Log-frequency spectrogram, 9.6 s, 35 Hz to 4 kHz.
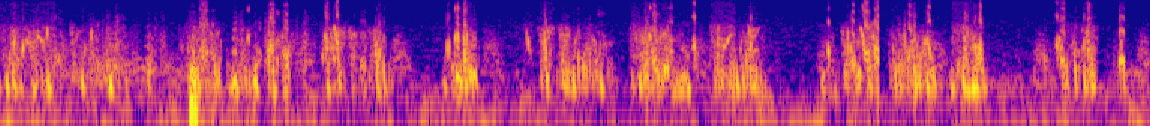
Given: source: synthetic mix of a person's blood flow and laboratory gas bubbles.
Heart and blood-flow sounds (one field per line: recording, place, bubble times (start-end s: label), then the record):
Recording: Doppler ultrasound of blood flow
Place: subclavian vein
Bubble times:
0.00-0.55 s: bubbles
0.59-1.00 s: bubbles
1.23-1.30 s: bubbles
1.50-2.48 s: bubbles
2.67-3.29 s: bubbles
3.69-4.02 s: bubbles
4.38-5.14 s: bubbles
5.26-5.86 s: bubbles
5.94-6.40 s: bubbles
6.85-7.33 s: bubbles
7.42-7.83 s: bubbles
7.92-8.26 s: bubbles
8.71-8.76 s: bubbles
8.79-9.18 s: bubbles
9.31-9.42 s: bubbles
From the record:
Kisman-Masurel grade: 242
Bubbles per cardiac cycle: several, 3 to 8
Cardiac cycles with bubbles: 100%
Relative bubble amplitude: moderate (0.250 to 0.450)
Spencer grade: 3 (all of the cardiac periods contain showers or single bubble signals, but not dominating or overriding the cardiac motion signals)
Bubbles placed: anywhere in the cardiac cycle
